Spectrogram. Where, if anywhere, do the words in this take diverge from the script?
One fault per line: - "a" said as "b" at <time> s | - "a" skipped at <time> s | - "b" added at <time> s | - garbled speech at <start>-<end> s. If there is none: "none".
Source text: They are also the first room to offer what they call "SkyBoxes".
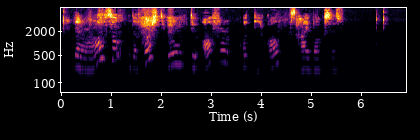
none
